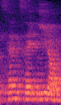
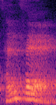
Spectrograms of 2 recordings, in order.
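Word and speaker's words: せんせい: 애단에 붙어 있는 이자도 장음이라 이것을 센세이라고 발음하지 않고 센세, 앞에 거를 길게 해서 센세 이렇게 발음한다는 것이죠.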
